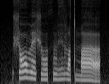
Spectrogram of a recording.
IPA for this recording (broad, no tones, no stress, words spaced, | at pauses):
ʃɔβɛʃoːθ βɛ̤vɛtˤ ma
